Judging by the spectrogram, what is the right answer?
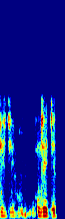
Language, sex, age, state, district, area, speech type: Gujarati, male, 30-45, Gujarat, Surat, urban, conversation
